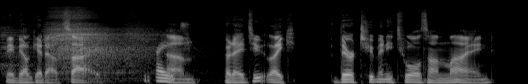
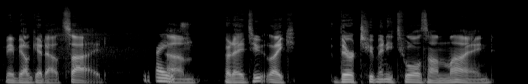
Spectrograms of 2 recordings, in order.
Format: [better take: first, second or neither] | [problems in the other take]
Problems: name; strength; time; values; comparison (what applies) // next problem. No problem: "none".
second | machinery noise; loud; until 1 s; 4 dB below the speech; faint in the second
